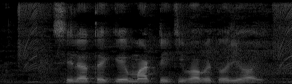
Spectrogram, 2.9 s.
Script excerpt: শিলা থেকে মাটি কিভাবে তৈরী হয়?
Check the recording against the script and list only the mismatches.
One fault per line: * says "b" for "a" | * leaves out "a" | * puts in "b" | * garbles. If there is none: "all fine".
all fine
